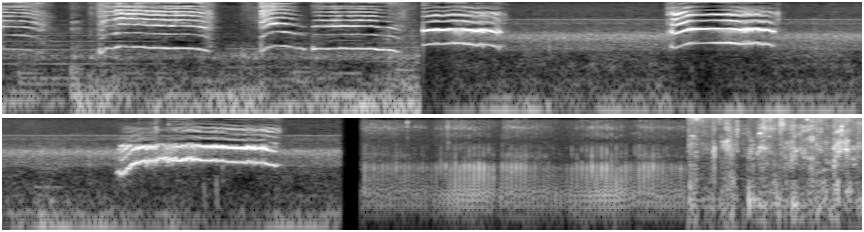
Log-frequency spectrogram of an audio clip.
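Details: Several loud, drawn-out kitten meows, some strained and wavering, repeat every couple of seconds. A tonal background sound runs beneath them, and the close switches to music-like noise.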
